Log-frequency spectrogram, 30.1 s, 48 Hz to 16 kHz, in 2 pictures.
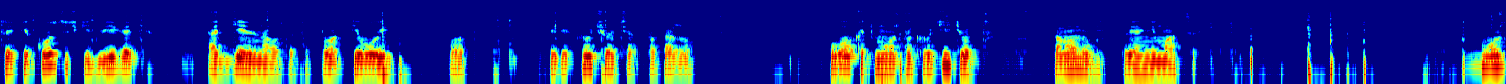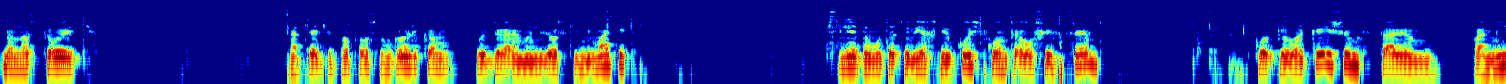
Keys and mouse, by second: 1.5-2.9 middle drag, 5.1 middle click, 5.6 click, 6.1-8.0 middle drag, 8.7 r, 12.2 click, 13.3 ctrl+z, 14.8-16.0 middle drag, 17.0-17.6 middle drag, 18.0-19.4 drag, 21.1 shift+click, 25.5 ctrl+shift+c.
